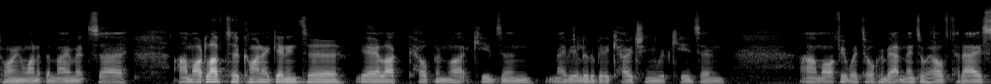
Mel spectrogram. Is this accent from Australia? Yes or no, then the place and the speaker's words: yes; Illawarra, New South Wales, Australia; moved away as an adult; also born or lived in Townsville / Sydney; where I grew up down in Illawarra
